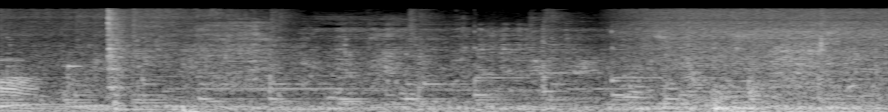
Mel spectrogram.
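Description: Teppanyaki cooking on an iron griddle in a restaurant, continuous sizzling with metal spatulas clinking and scraping, busy room noise and voices mixed in.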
